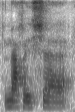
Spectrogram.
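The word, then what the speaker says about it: maraîcher: called long green marichere it's actually in french it's ver long marisha you will find it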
